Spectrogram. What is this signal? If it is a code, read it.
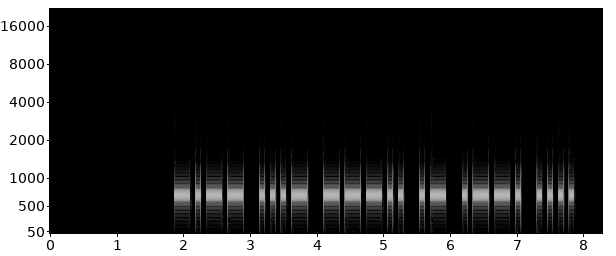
Morse code, heard as a keyed tone, about 15 wpm, 700 Hz. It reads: YV8APH
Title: DXCC-100 Call Signs - 6 Characters - Repeated 3x - 15wpm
